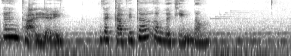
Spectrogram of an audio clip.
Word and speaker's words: Cagliari: The 1668 timeline takes place between Cuglieri and Cagliari, the capital of the kingdom. Both names have the accent on the first vowel.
